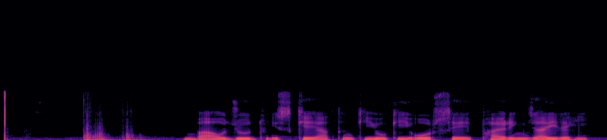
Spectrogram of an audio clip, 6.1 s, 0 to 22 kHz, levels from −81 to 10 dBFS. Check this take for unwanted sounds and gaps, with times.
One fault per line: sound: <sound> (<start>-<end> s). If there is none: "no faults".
sound: thud (0.8-1.6 s)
